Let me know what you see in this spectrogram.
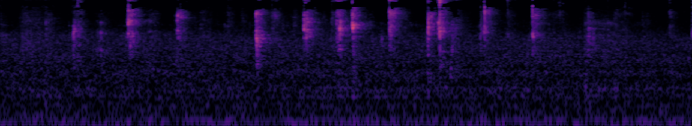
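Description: Close-up eating sounds: irregular wet smacks and clicks of chewing and finger-licking, over a faint steady low hum.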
